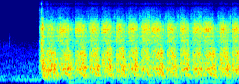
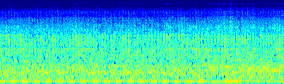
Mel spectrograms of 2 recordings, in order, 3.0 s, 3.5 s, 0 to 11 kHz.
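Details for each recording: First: Nissan SD22 2.2L 4-cylinder diesel swapped into an Oliver OC-3 crawler loader, first crank via newly attached starter button: starter spins engine in steady rapid pulses about three a second, smoke appears but it never catches; crank, no start. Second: Nissan SD22 2.2L 4-cylinder diesel swapped into an Oliver OC-3 crawler loader, freshly started, running without coolant: low, steady diesel clatter at slow idle, even firing, no knocks or misses, speed dropping slightly as the idle lever comes down; normal idle.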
